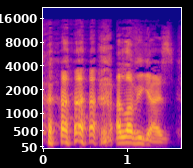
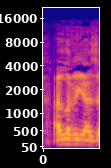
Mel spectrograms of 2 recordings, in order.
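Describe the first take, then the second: First: Slow, laughing through the words. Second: Said in the usual way. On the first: Pretend. Telling his parents he loves them, laughing.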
